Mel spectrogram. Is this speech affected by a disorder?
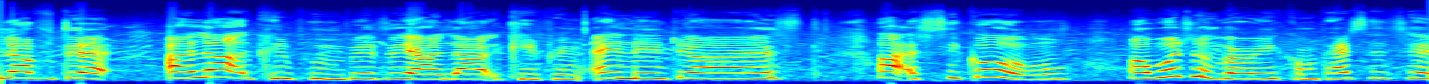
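Yes: cerebral palsy.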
